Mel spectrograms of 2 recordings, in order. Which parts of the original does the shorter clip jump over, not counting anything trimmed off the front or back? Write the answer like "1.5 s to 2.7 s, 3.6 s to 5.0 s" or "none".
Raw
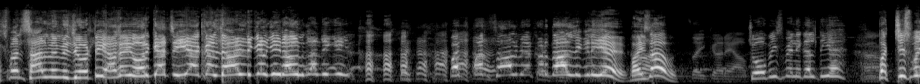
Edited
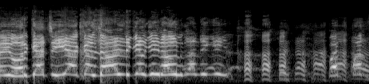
none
